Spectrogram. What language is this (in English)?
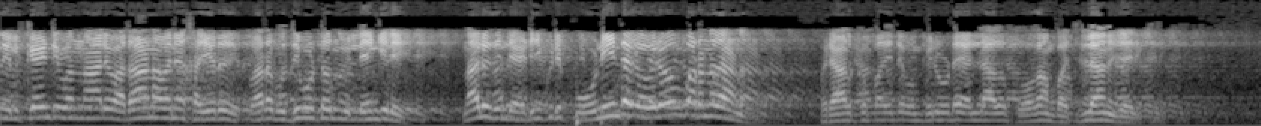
Malayalam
